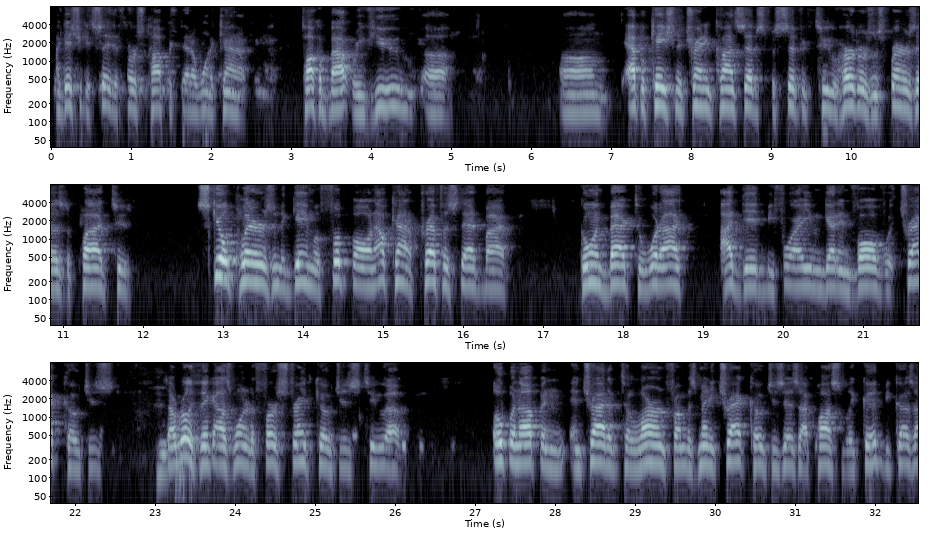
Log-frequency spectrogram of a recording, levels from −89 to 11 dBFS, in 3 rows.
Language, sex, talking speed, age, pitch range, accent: English, male, 170 wpm, 50-69, 160-185 Hz, American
